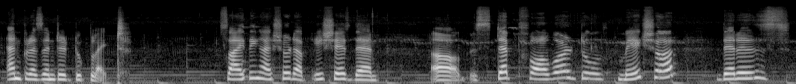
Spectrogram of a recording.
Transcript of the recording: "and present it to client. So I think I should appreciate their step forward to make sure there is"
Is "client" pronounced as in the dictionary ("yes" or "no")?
no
